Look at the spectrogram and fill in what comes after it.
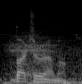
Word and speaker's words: Bartiromo: Am I pronouncing her name right? – Good enough. – Is it Bartiromo? I'm not quite sure how to pronounce. Well, how do you pronounce Maria's last name there? – Bartiromo, yeah.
